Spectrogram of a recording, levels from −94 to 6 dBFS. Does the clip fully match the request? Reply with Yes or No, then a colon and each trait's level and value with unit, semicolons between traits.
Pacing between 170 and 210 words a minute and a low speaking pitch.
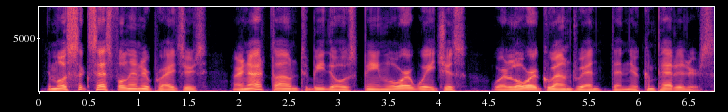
Yes: average, 180 wpm; low, 110 Hz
